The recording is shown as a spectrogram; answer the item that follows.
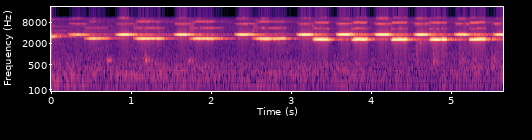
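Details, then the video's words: Canary song used to teach young birds: a series of rich, mellow whistled notes alternating between two pitches, each held briefly, about two per second, steady and melodious. "Chant Canari Super Pour l'écolage des jeunes sans fautes"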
